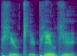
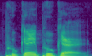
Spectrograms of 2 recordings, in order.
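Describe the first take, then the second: First: Each part ends with an added 'ee' sound. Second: Each part ends without an added 'ee' sound. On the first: The speaker calls it wrong. "not Pukey Pukey" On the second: The speaker calls it right. "that's how you actually pronounce it"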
